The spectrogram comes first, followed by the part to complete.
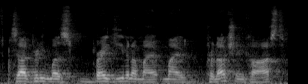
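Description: Speaking with a Chicago accent, a man keeps a medium pitch, a moderate pace and fairly even intonation. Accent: Chicago American. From Chicago, US Midwest. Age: 40s. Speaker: house music DJ and producer. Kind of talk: casual chat.

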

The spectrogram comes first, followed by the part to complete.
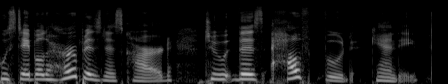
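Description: Loud and lively in intonation, the voice has a bright, sharp tone. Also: woman. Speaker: podcast co-host. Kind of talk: casual chat. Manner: loud, excitable.

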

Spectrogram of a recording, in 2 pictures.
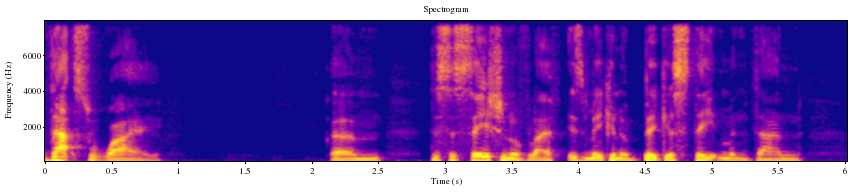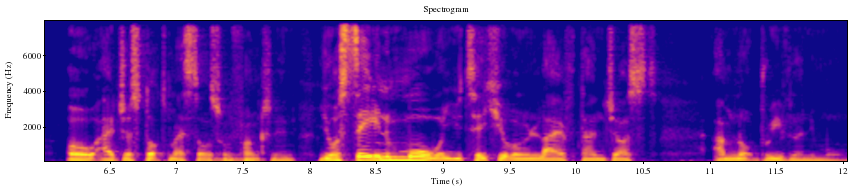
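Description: Here a man uses an ordinary speaking voice. He keeps a moderate pace with ordinary pitch variation. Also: medium pitch for a man. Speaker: podcast co-host. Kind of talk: casual chat.

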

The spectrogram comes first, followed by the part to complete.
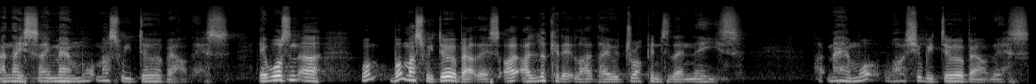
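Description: A man speaks in a Manchester accent at a fairly high pitch. His pace is moderate and his pitch variation ordinary. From Manchester, England. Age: 40s. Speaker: preacher. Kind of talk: sermon. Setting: church service with congregation.

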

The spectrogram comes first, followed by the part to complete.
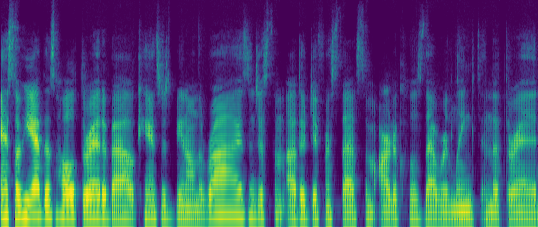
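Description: A woman's very deep, low voice at a very fast pace with hardly any pauses and fairly even intonation, dry and close with no echo over a quiet background. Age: 30s. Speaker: podcast co-host. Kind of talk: casual chat.

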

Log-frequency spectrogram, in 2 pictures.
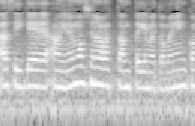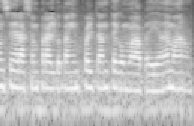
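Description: Words come at a very fast pace in a monotone, flat delivery. Noticeable background noise sits behind the voice. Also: woman, medium pitch for a woman, hardly any pauses. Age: 20s. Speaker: university student and small business owner. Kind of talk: interview.

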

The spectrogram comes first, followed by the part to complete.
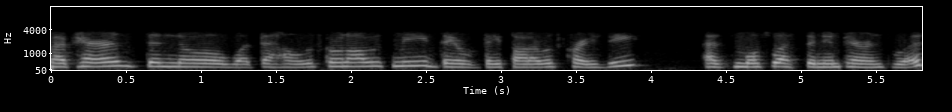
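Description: A woman with an unremarkable speaking voice talks at a moderate pace and medium pitch, keeping her intonation fairly even. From Trinidad, moved to US at 14-15. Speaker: educator and entrepreneur. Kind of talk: casual interview.

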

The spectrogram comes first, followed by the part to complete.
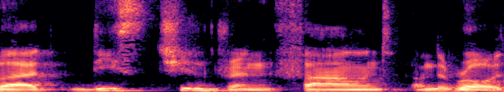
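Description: A man with an Italian accent speaks at a medium pitch with ordinary pitch variation. His pace is fairly slow, and the background is quiet. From Italy. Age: 30s. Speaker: documentary photographer. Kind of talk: interview storytelling.

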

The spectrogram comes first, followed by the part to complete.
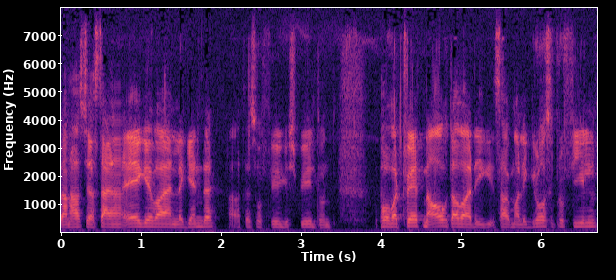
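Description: A man with a Norwegian accent at a moderate pace over a quiet background. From Norway, Oslo. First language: Norwegian (speaking German). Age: 20s. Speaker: handball player. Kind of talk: interview. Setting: video call.

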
